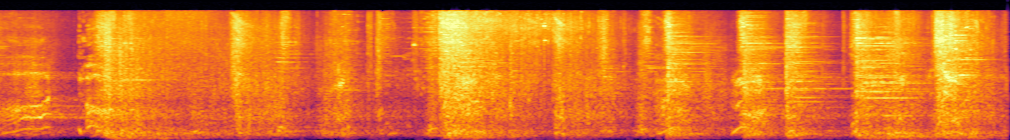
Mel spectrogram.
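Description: Fire whooshes and crackles in bursts.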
